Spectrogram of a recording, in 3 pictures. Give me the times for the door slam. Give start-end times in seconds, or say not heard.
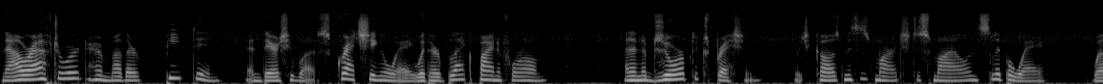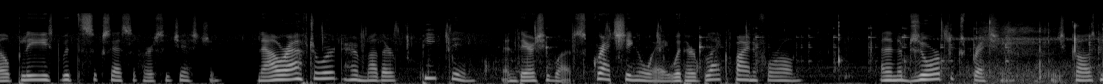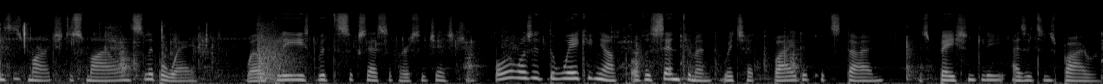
23.9-25.1.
